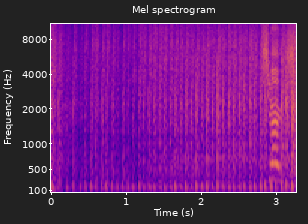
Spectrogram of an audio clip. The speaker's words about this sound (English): Are you ready to hear the total? Okay. Drum roll, please.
